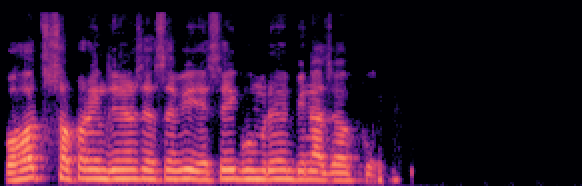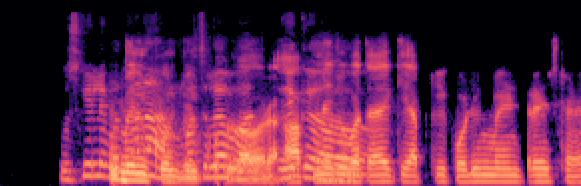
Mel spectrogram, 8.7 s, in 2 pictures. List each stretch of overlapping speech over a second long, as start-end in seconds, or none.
5.3-7.5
